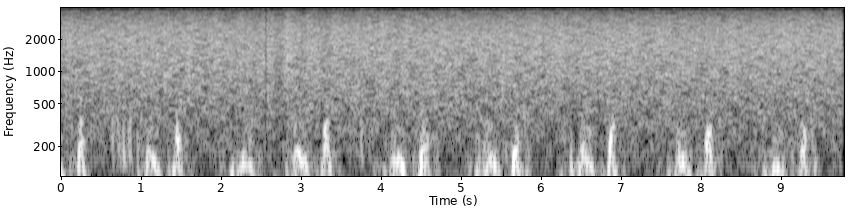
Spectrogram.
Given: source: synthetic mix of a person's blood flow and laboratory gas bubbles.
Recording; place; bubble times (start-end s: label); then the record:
Doppler ultrasound of blood flow; precordium
0.62-1.07 s: bubbles
3.75-3.83 s: bubbles
From the record:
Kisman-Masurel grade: 121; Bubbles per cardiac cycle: 1 to 2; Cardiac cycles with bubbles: 10 to 50%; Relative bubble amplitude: barely perceptible (0.100 to 0.250); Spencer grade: 2 (many but less than half of the cardiac periods contain bubble signals, singularly or in groups); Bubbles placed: only in the low amplitude regions of the cardiac cycle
